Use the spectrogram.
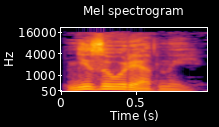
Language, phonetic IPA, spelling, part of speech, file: Russian, [nʲɪzəʊˈrʲadnɨj], незаурядный, adjective, Ru-незаурядный.ogg
- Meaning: outstanding, extraordinary, out of the common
